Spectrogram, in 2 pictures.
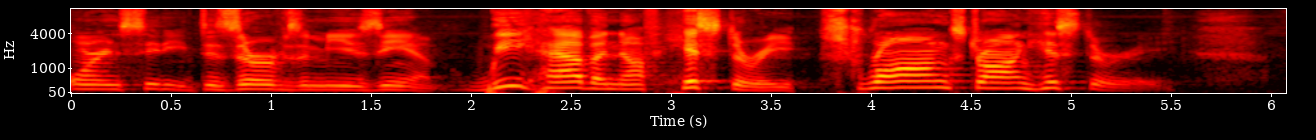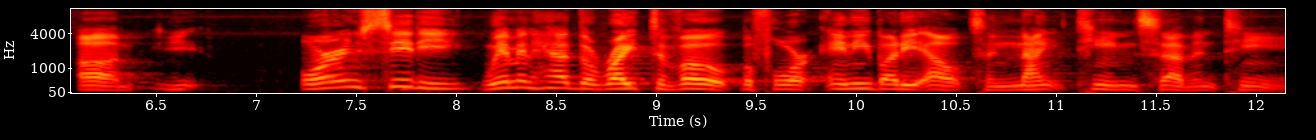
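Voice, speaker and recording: Lively intonation on a very clean recording with a silent background. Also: man. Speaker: citizen commenter on local history. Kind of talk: public comment at council meeting.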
